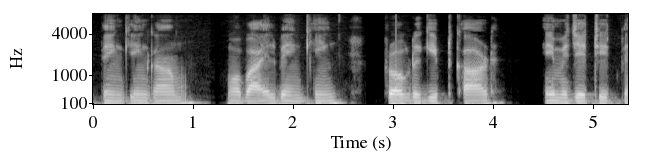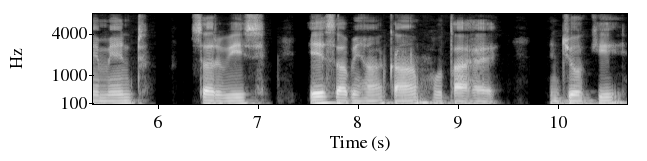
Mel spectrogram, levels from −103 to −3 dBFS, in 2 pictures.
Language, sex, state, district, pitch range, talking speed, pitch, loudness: Hindi, male, Bihar, Jahanabad, 100-105 Hz, 105 wpm, 100 Hz, -22 LUFS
